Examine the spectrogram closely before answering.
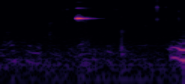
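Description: A small child squeals with delight.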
